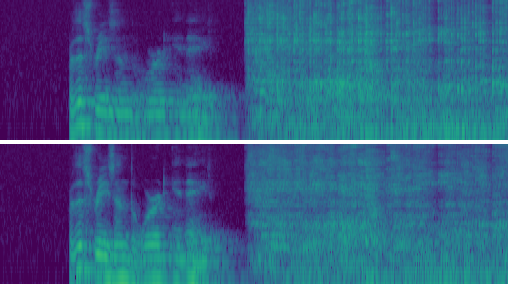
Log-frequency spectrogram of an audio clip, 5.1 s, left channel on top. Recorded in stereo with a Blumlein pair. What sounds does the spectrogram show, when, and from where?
0.7 s a man speaking: 5° left, 0.6 m; by 2.2 s 70° right, 1.5 m
2.4 s tearing paper: 65° left, 1.9 m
